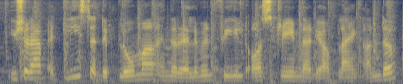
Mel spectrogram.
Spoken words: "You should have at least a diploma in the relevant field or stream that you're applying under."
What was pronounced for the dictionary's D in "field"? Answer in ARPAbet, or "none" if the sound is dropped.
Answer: D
